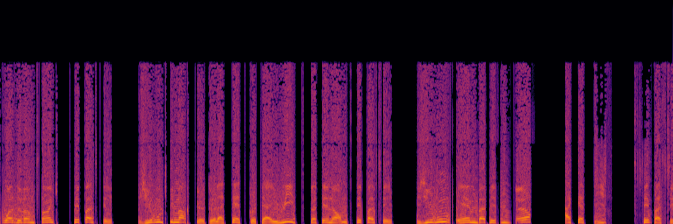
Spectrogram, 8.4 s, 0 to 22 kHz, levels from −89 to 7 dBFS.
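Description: Low bit depth without dither runs through the whole speech clip. Every sample is rounded to very coarse steps, likely only 4 bits, so the error tracks the voice: a harsh, grainy distortion sits about 10 dB under the speech and sputters on the quietest parts.

Repeated packet loss (robotic sound) takes over from 5.95 to 8.17 s. Short gaps keep recurring, the longest about 100 ms, each patched by stretching the previous sound. About 680 ms is filled this way, roughly a third of the stretch, giving choppy, robotic speech.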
